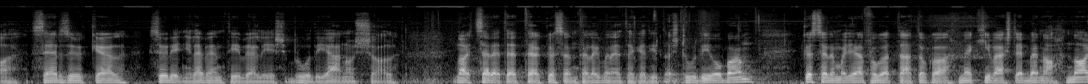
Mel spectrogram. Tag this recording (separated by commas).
Speech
